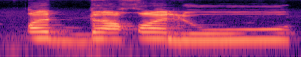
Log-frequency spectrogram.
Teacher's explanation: क़द दख़लू, यहाँ पे देखें जी दाल में कलकला होगा, वाव साकिन से पहले पेश है तो वाव मद्दा होगा, इसीलिए इसको खींच के पढ़ेंगे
